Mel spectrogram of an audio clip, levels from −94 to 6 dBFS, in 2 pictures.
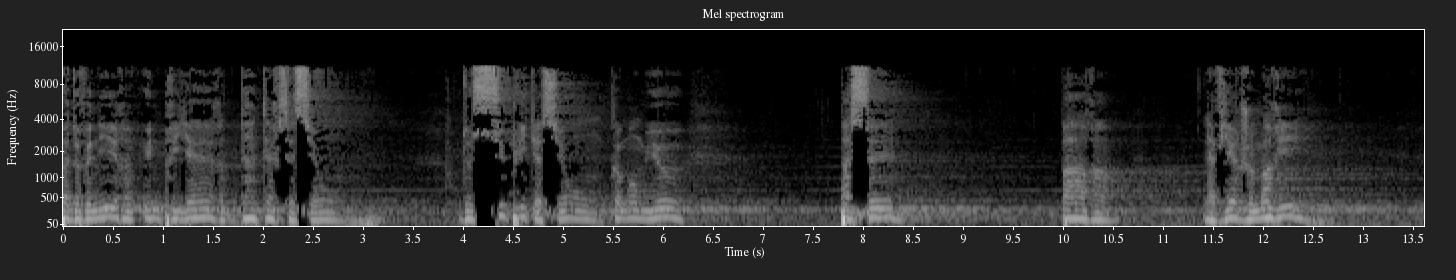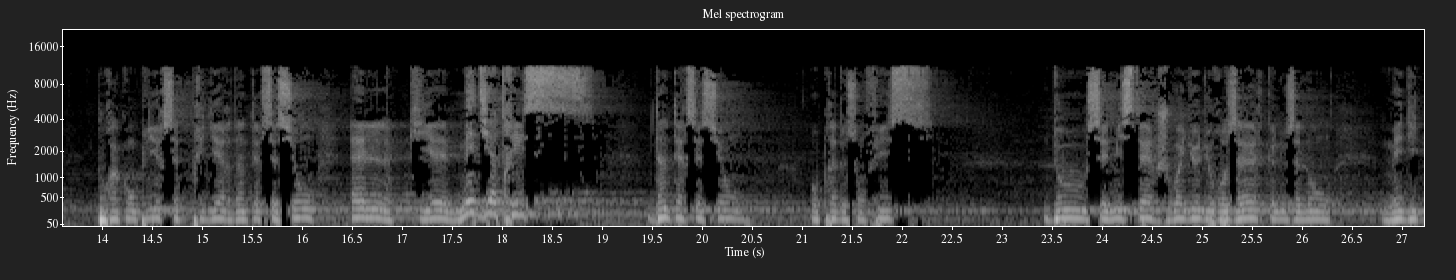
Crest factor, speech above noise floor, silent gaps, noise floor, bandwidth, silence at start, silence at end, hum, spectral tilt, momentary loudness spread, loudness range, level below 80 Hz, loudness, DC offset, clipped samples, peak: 26 dB; 27 dB; none; -61 dBFS; 11.5 kHz; 0 s; 0 s; none; -3.5 dB/octave; 23 LU; 7 LU; -50 dBFS; -33 LUFS; under 0.1%; under 0.1%; -10 dBFS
